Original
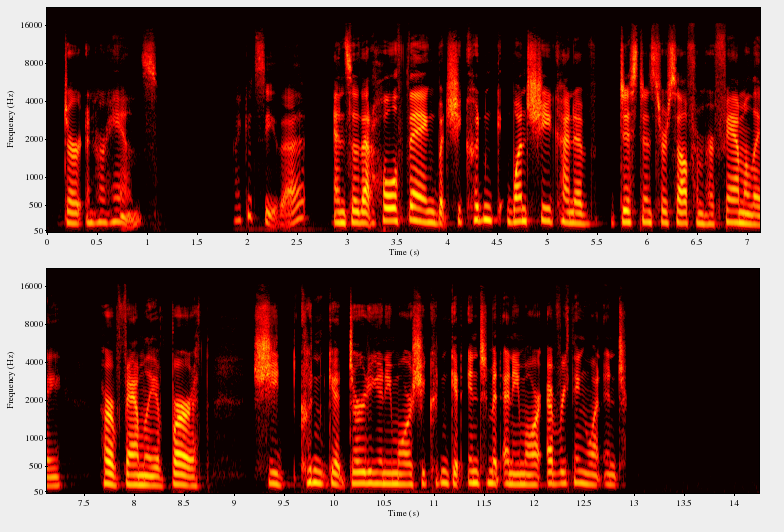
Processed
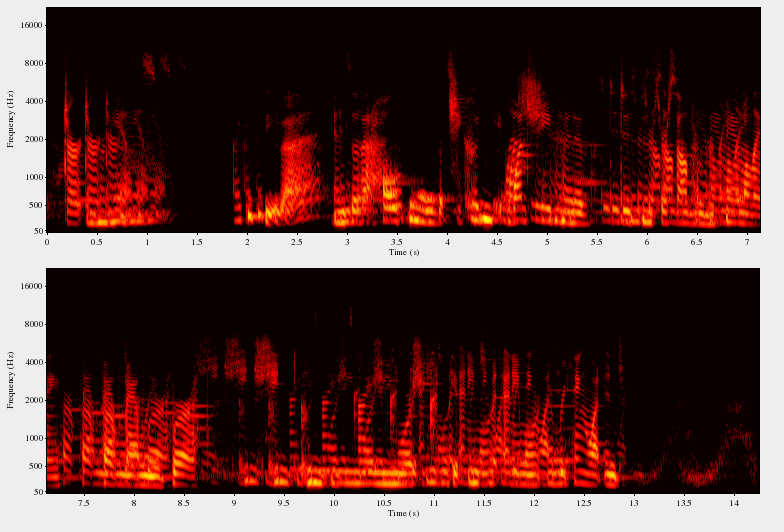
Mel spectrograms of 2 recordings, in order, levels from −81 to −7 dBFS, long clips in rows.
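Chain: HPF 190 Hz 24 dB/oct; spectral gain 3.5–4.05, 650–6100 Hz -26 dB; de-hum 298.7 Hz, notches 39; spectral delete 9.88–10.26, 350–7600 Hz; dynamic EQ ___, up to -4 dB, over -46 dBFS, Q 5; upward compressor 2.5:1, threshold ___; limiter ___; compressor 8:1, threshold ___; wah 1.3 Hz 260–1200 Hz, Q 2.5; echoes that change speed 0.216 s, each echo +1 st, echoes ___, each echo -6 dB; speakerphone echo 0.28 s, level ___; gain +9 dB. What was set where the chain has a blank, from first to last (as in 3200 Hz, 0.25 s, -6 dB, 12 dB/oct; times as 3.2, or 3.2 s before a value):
2000 Hz, -52 dBFS, -21.5 dBFS, -36 dBFS, 2, -29 dB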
